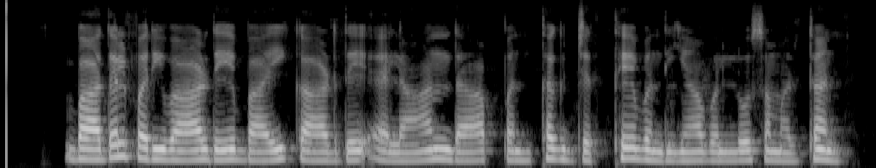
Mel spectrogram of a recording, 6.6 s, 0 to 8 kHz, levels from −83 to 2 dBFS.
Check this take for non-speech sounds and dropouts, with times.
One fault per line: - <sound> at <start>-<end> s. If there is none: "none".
none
